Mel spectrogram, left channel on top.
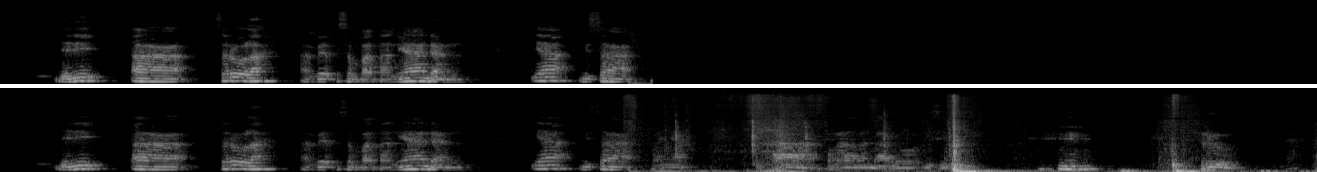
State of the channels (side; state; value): left; drops out; at 6.6 s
